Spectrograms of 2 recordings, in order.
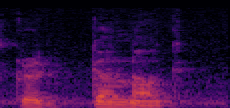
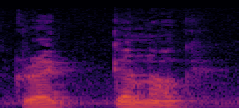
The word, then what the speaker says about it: Gregynog: The pronunciation of Welsh is always on the penultimate syllable, so it's Gregynog. A little bit like the Italian, Gregynog. – Not Gregynog, which is what you might... – Not Gregynog or Gregynog or anything like that. G-Y-N is always pronounced gun, so it's Gregynog, Gregynog.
